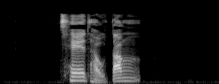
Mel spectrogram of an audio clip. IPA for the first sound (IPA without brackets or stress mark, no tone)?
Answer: t͡sʰ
